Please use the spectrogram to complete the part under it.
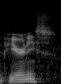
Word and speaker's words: Pyrenees: So did you have snow in the Pyrenees when you went through? Did I pronounce that correctly? – Yeah.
